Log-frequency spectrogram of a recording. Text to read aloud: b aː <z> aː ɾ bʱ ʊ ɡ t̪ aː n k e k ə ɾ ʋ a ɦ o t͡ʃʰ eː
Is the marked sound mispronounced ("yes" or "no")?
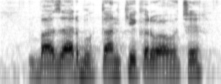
no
